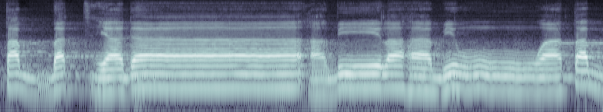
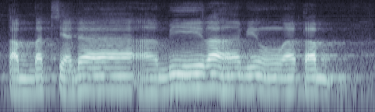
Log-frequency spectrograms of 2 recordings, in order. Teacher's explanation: pantulan di huruf ba itu di akhirnya itu kita pantulkan keras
